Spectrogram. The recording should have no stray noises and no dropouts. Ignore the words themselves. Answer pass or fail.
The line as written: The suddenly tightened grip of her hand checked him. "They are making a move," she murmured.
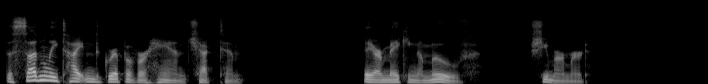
pass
